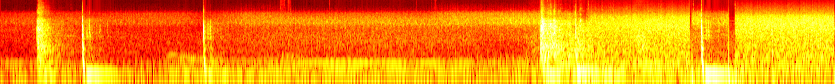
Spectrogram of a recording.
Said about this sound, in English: Kid out the back with his basketball.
